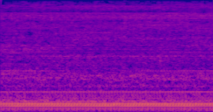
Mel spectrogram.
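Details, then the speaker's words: Baxi boiler with only the heating on, losing pressure daily: loud, steady low droning hum that stops when the heating is switched off; pump suspected, cause not confirmed. "Can you hear the horrendous [Music] noise? So, all that's on at the minute is the heating. Now, if we knock it off, noise stops."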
